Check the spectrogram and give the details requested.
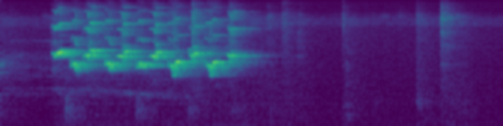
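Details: Sooty-headed bulbul singing in the fast, persistent ropelan style, described as agitated: a dense two-second burst of rapid, overlapping chattering notes that ends abruptly, followed by a few faint clicks in an indoor-sounding space.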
